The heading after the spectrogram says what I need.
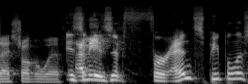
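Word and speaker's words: Ferentz: But you still get broadcasters and podcasters and journalists who call him Kirk Fen. Just remember Ference rhymes with parents.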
